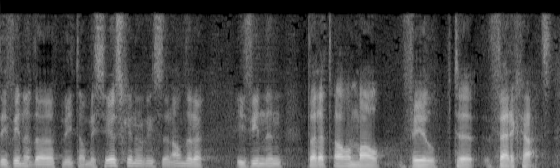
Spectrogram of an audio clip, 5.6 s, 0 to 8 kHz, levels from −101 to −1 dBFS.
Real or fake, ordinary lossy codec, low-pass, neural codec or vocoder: fake; none; none; codec, 16 kHz, 1.1 kbps, Voila-Tokenizer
